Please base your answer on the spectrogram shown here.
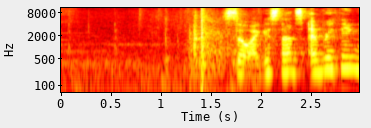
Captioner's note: fridge closes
